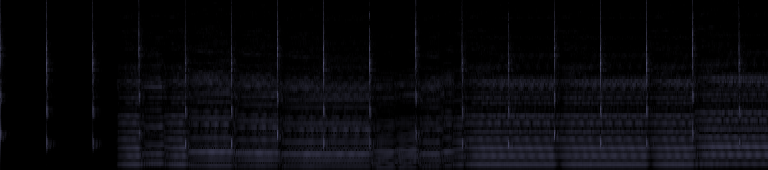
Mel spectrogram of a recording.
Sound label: cello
